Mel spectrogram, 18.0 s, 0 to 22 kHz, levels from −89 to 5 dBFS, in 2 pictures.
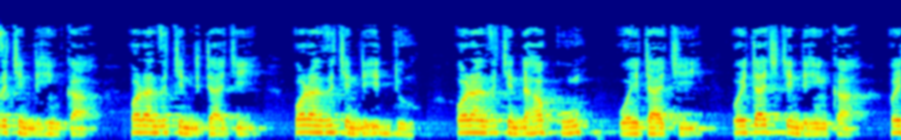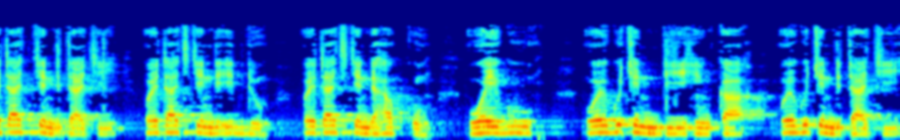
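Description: Across the whole recording the speech carries a watery, swirling quality, with s sounds turning metallic and chirpy, and nothing at all above 11.4 kHz. That hard treble ceiling and the flickering texture point to MP3 compression, likely at a low bitrate around 48 kbps. The encoder runs short of bits, zeroes weak frequency lines that blink on and off between frames, and drops the top band outright. A simple low-pass filter would dull the top end cleanly, without that swirl.

At 15.63 s a brief hiss of about 18 ms creeps in just before a sharp attack, which itself sounds softened. This is pre-echo. The codec spreads quantisation noise evenly across its transform block, so noise sized for the loud onset also fills the quiet gap ahead of it. Unlike a click or dropout, it is a smear arriving early and tied to the attack, not a break in the sound.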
